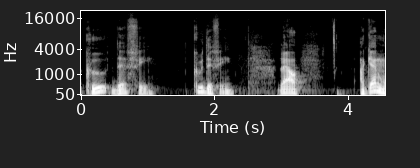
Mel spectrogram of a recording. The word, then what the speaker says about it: coup de fil: Now, I haven't studied French since high school, so maybe my pronunciation in general is not great here, but I believe that it's coup de fil.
